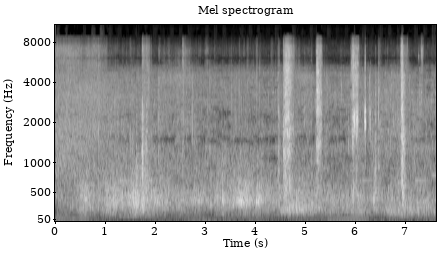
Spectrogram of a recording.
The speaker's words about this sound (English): Are you getting some good rain audio? I think so.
